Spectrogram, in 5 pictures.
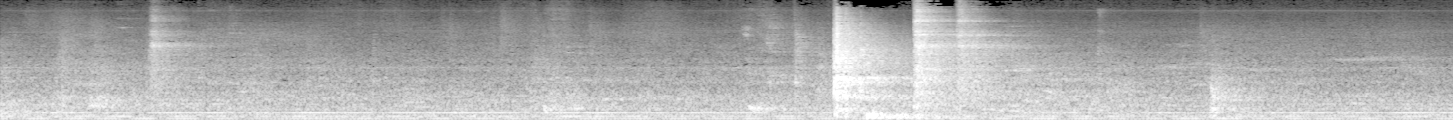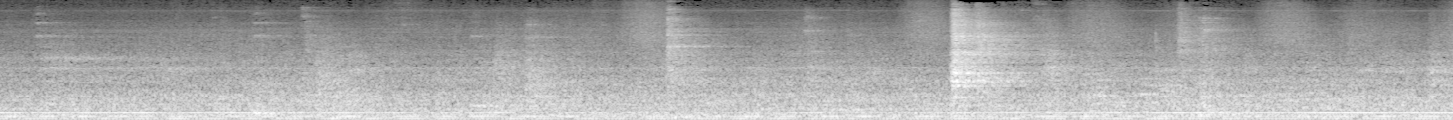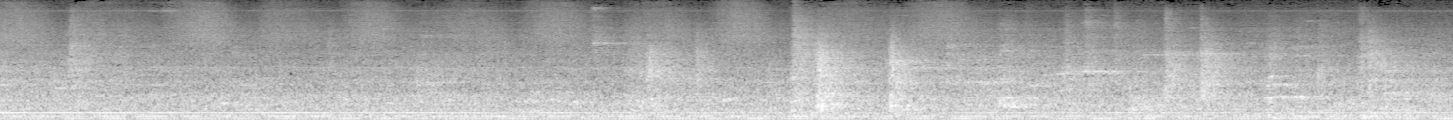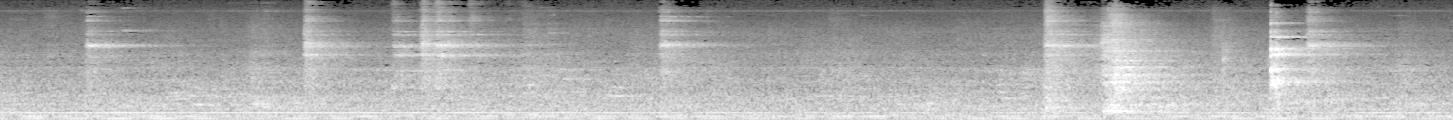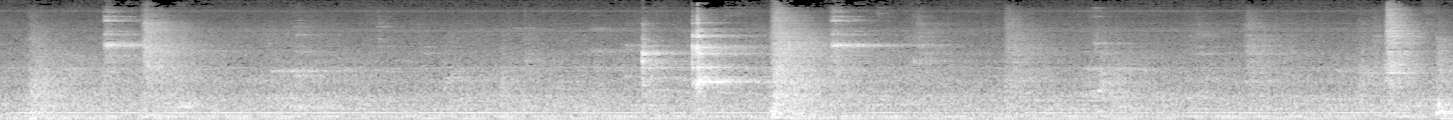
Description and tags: Gym sounds, sound of getting swole. Recorded with a Sony IC Recorder and processed in FL Studio's Edison sound editor.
